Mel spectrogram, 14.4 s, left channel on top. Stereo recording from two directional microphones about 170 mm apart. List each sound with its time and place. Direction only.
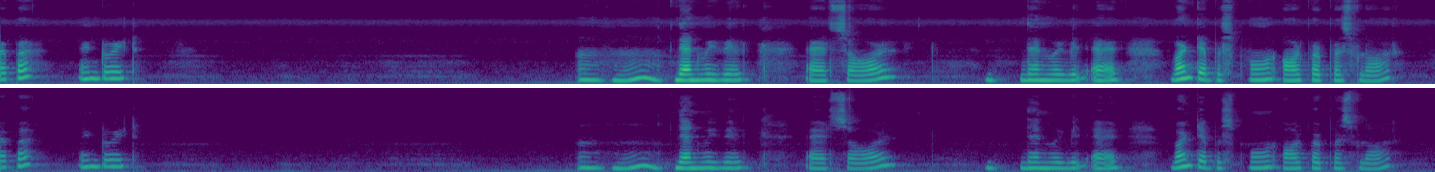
0.0 s speech: 10° left (ahead or behind)
5.8 s speech: 5° left (ahead or behind)
10.2 s speech: 5° left (ahead or behind)
12.5 s speech: 10° left (ahead or behind)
